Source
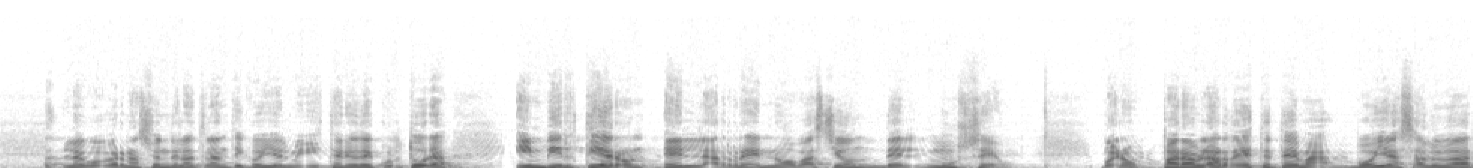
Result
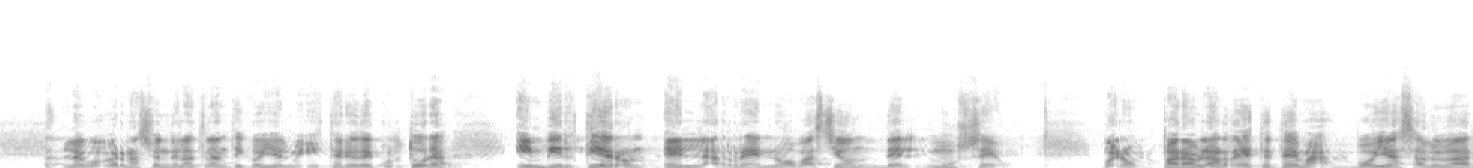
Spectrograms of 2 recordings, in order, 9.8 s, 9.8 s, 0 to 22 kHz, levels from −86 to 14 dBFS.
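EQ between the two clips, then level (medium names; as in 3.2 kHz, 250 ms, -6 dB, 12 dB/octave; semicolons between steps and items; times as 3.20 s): band-pass filter 2.9 kHz, Q 1.3; treble shelf 3.3 kHz +11 dB; -2.5 dB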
